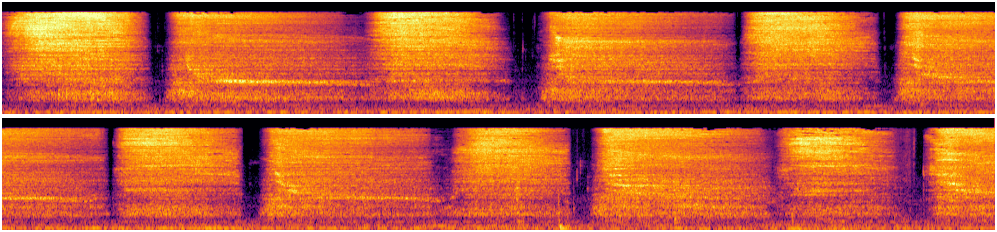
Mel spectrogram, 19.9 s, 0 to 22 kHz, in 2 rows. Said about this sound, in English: we're going to just take 10 deep breaths in before getting started to facilitate the oxygen and reduce any of our stress or anything that we're holding on to and just generally get feeling good. So on the count of three, breathe with us. So 1, 2, 3.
